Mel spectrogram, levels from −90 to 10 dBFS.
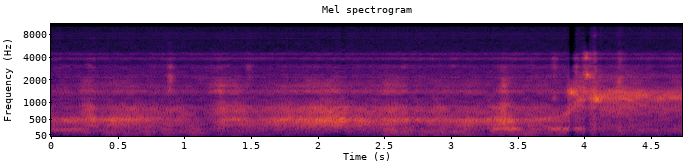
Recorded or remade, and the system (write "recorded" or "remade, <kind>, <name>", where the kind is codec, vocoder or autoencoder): remade, vocoder, WaveNeXt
